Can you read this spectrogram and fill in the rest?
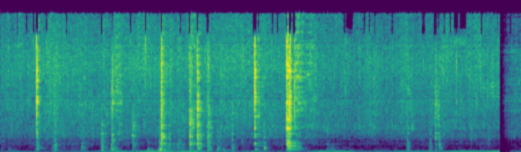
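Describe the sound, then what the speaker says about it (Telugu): Okra stirred in a hot pan for a Telugu bendakaya pulusu, a spoon scraping and clacking in irregular strokes over a steady sizzle and low hum, close and moderately loud, then cut off abruptly near the end. "ఇప్పుడు నెక్స్ట్ మనం దీంట్లోకి బెండకాయలు వేసుకుందాం. ఇప్పుడు ఇవన్నీ మిక్స్ అయ్యేటట్టు కలుపుకోవాలి."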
